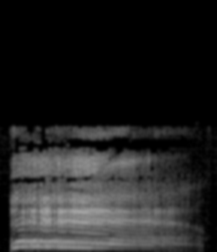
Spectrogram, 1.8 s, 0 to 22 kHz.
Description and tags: Male Death 03
Recorded by mouth
die, male, man, speech, death, human, vocal, voice, scream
